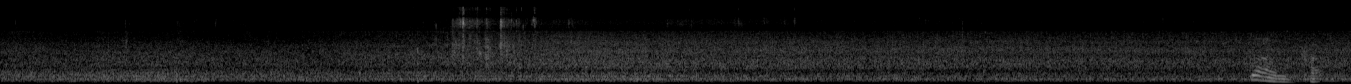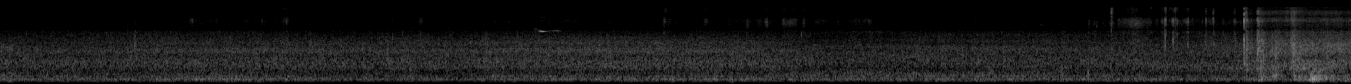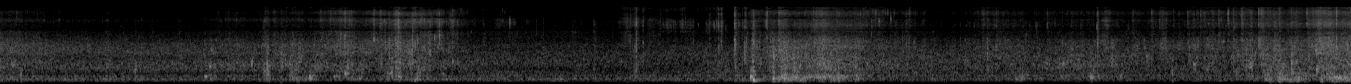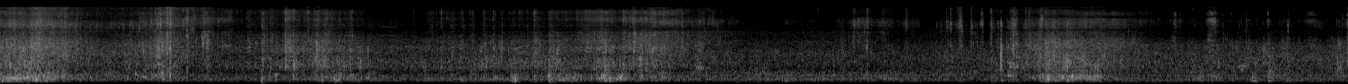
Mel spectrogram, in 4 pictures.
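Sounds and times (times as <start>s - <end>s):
water splashing at shoreline: 24.8s - 31.9s, 34.1s - 47.8s, 50.3s - 54.0s.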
